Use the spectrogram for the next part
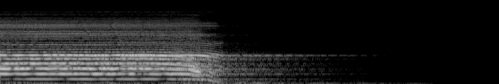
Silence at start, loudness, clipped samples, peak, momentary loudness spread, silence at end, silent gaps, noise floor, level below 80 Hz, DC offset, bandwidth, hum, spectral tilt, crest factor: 0 s; -18 LUFS; under 0.1%; -8 dBFS; 8 LU; 2.4 s; none; -70 dBFS; -54 dBFS; under 0.1%; 13.5 kHz; none; -2 dB/octave; 14 dB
